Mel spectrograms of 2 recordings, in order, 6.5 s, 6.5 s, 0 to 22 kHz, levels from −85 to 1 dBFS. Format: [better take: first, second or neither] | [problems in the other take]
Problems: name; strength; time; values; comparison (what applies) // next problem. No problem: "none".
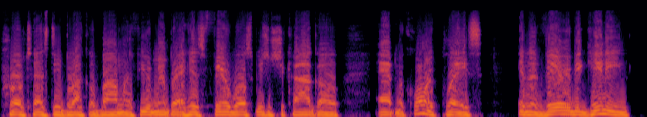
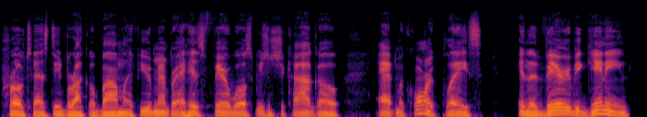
second | distortion; heavy; 28% of the sound clipped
